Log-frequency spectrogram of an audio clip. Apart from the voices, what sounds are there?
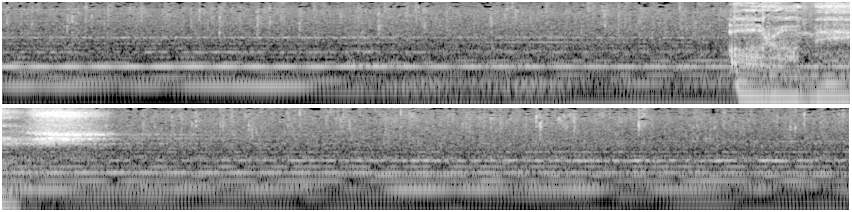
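light drizzling rain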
